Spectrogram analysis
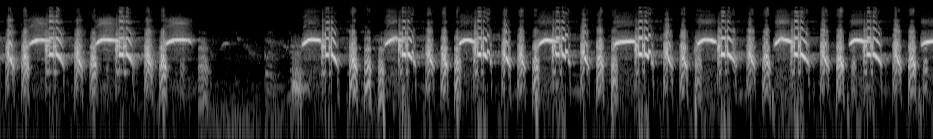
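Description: Grey francolin giving loud, harsh, squawking notes in a fast run, nearly two per second, broken by one brief pause; no other sounds.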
